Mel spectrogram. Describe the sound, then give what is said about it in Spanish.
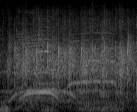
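A crowd applauds steadily for a priest, the administrator of Bayano Caves, a dense wash of many hands clapping at an even, fairly loud level for a few seconds, with a few faint whistles or cheers rising over it. “Un aplauso para Bayano Caves”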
